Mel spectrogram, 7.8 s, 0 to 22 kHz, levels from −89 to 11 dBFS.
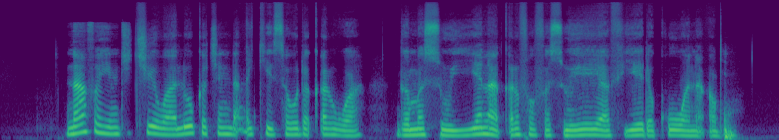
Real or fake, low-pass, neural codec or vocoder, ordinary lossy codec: fake; none; autoencoder, 48 kHz, 32 numbers a frame, DAC-VAE, trained on Japanese speech; none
